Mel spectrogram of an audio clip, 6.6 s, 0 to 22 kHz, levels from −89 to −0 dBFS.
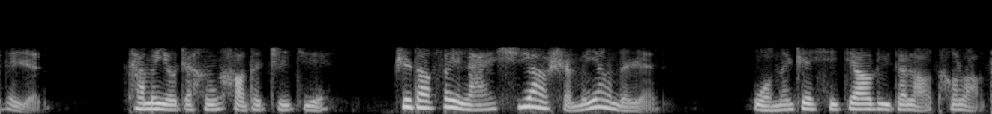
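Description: G.729 codec damage runs throughout: speech rebuilt from a filter, pitch predictor and sparse pulses sounds rough and synthetic, stops at 3.8 kHz, and fits an 8 kbit/s G.729A stream.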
